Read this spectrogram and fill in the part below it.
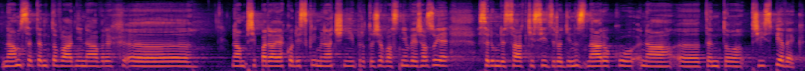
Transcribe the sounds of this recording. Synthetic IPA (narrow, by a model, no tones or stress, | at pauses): naːmsɛt̪ɛnt̪o̞vlaːdɲiːnaːvr̩x | naːmpr̝̥ɪpadaːjako̞dɪskɾɪmɪnat͡ʃɲiːpɾo̞t̪o̞ʒɛvlast̪ɲɛvɪr̝azujɛsɛdumdɛsaːt̪̚cɪsiːt͡sɾo̞ɟɪnznaːɾokuna | t̪ɛnt̪o̞pr̝̥iːspjɛvɛk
